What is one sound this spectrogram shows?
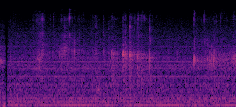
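An avocado half squelches softly as it is squeezed by hand.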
